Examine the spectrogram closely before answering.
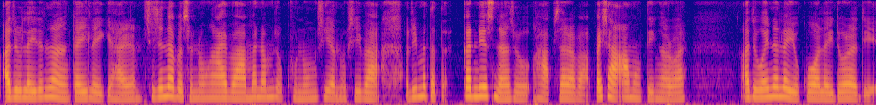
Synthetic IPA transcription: ɐ̰dulɐjdɐnɐkɐjlɐjɡeɦajɾɐmsizinːɐbɐsunuŋajbɐmɐnɐmsukʰunuŋsiɐmnuŋsibaɐdimɐtɐtːɐ̰kɐndisnɐsuɦap̚ʰz̥ɐɾɐbɐ̰pɐjsaʔa̰mak̚tiŋaɾoj | ɐ̰duɐjnɐlɐjukʰolɐjdɔɾɐdḭ

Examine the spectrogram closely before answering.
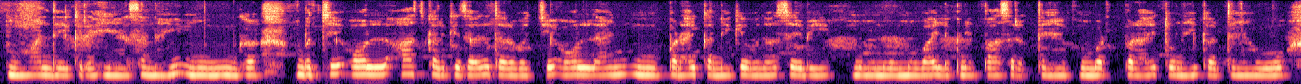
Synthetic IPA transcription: mobaːɪld̪eːkʰɾɐɦiɦɛ̃ɛsanɐɦĩɡabɐtːʃeʔɔːlaːd͡ʒkəlkizjaːd̪at̪əɾbɐtːʃeɔːnːaːɪnpɐɽ̤aːikɐɾnekeʋɐd͡ʒasebʱi | omoːbaːɪlɐpnepaːsɾɐk̚ʰt̪eɦɛ̃bɐpɐɽ̤aːit̪onɐɦĩkɐɾt̪eɦɛ̃ʋo

